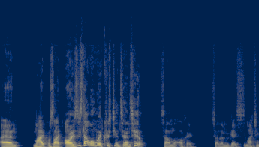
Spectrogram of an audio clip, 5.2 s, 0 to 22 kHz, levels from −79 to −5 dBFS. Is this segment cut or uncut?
cut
